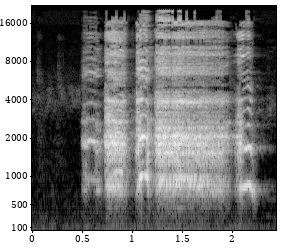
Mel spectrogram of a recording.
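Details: Crowing junglefowl, March 19, 2025: a rough, strident four-part call with a stuttered start, a drawn-out buzzy central phrase, and a short falling tail note, nothing else audible.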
